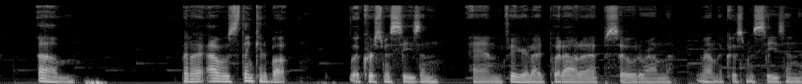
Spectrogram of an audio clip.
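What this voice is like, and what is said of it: Congested, slightly sick voice. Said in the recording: “forgive my voice. I've been feeling a little congested, a little under the weather.”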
